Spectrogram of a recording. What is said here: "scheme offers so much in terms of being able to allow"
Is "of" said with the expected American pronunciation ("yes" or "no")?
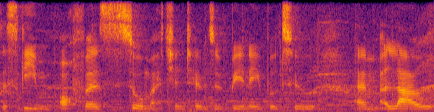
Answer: yes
